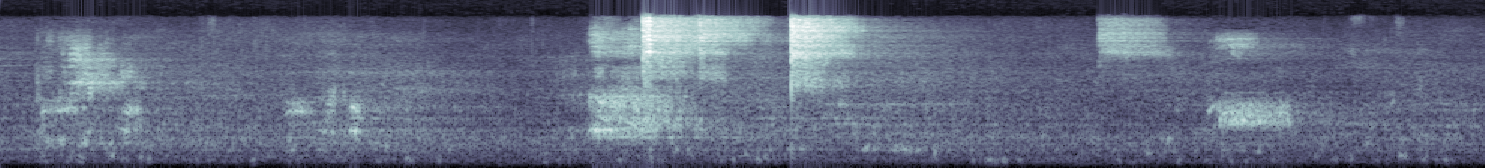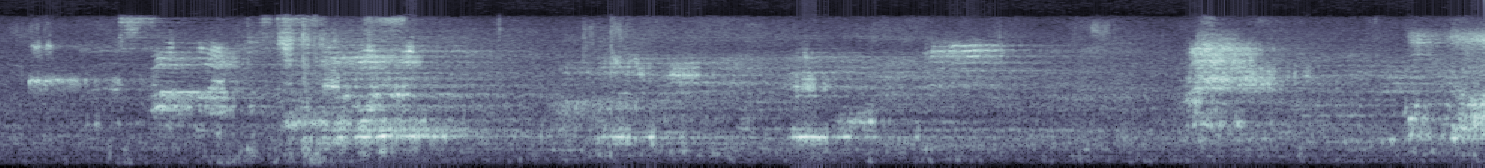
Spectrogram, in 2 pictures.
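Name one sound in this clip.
Men and women talk and call out in a large echoing hall.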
